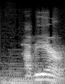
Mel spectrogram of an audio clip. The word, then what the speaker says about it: Javier: is to pick up javier heavier javier javier right javier correct javier javier he works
